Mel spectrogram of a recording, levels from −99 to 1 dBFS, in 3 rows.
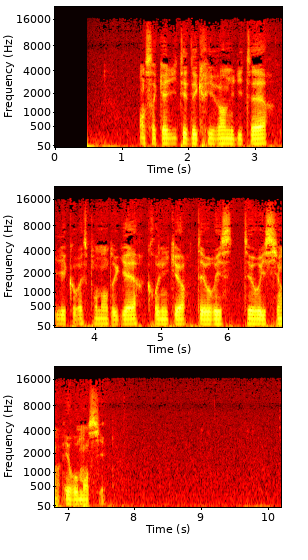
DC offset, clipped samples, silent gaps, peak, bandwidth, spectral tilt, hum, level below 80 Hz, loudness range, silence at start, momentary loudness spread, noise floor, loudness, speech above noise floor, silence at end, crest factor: under 0.1%; under 0.1%; none; 0 dBFS; 17 kHz; -3.5 dB/octave; none; -46 dBFS; 4 LU; 0.45 s; 9 LU; -50 dBFS; -19 LUFS; 31 dB; 2.5 s; 22 dB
